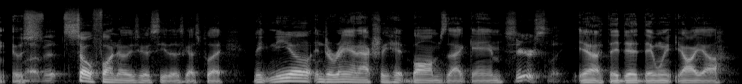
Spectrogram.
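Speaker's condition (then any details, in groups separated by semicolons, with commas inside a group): No condition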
